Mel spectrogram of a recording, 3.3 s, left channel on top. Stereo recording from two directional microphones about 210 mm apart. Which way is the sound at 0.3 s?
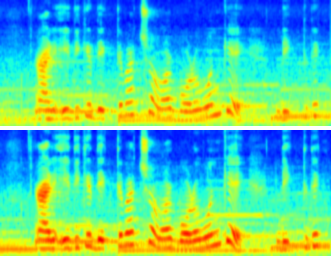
20° right (ahead or behind).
